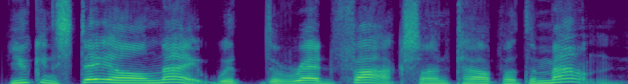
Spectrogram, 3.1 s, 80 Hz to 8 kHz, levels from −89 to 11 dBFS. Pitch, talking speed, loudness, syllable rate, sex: 205 Hz, 265 wpm, -17 LUFS, 5.0 syllables/s, male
